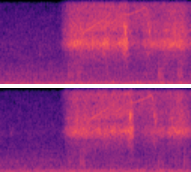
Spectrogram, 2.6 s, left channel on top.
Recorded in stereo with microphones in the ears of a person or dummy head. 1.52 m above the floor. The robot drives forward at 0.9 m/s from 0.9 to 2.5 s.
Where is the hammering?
I don't hear hammering.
